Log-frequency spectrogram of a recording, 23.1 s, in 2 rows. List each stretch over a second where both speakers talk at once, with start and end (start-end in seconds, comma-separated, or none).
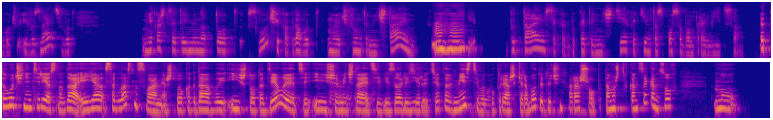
18.5-20.4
